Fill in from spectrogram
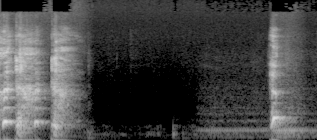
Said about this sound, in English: Yeah, it's kind of funny. We've been doing like dueling coughs. I don't know if you've noticed that. What does that mean? Like you'll cough and I'll cough.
